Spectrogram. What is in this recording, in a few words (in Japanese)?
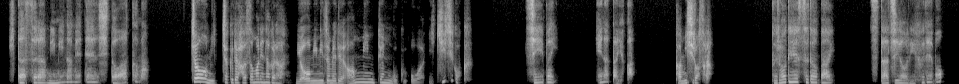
タイトルコール, ASMR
